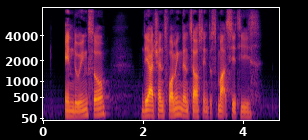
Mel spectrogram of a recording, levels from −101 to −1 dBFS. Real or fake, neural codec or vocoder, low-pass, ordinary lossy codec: fake; codec, 16 kHz, 2 kbps, X-Codec, WavLM features, trained on Multilingual LibriSpeech; none; none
